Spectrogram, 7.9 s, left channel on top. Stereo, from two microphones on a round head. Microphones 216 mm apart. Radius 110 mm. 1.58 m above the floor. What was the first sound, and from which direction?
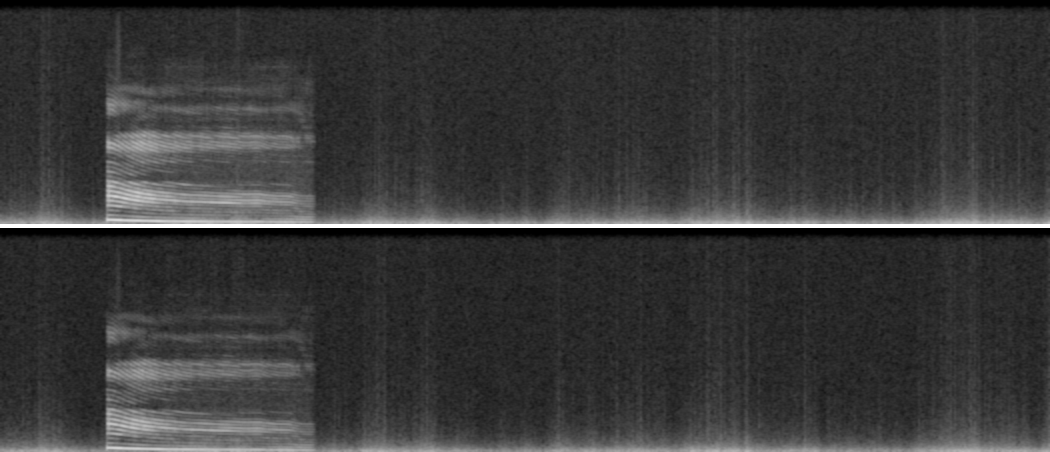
Singing, 10° left (ahead or behind).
